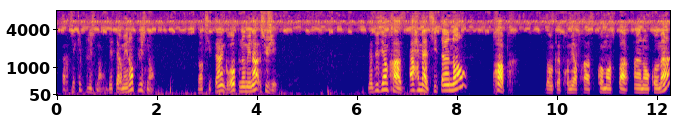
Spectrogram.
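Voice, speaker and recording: Enseignant marocain, ton très animé. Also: male voice, mid-range voice. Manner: slow, deliberate, dictating and repeating, with fillers. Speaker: primary school teacher. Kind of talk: grammar lesson. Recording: distant mic with faint insect noise.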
